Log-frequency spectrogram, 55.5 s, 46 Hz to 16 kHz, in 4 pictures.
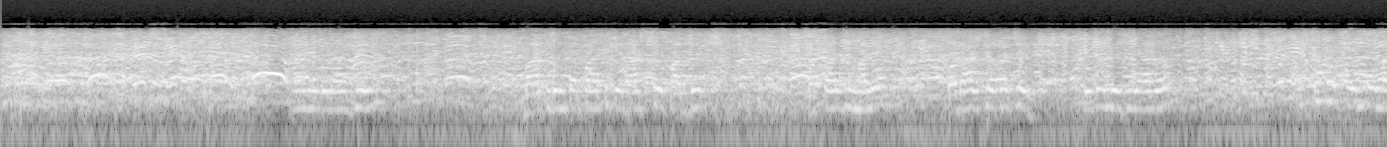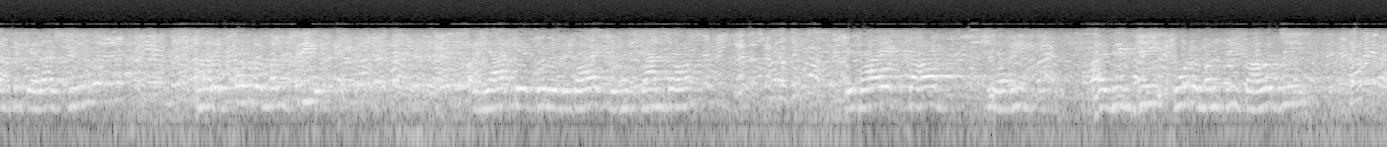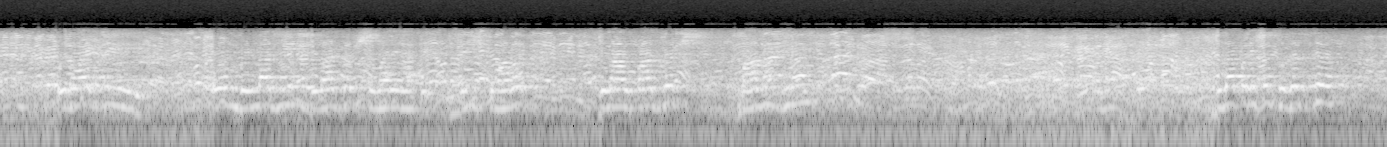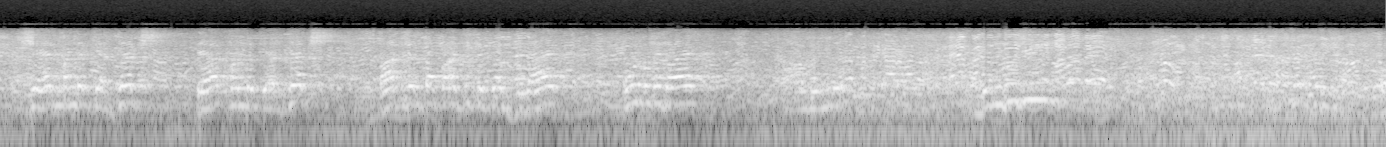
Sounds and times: Conversation: 0:00.0 - 0:55.4
Narration, monologue: 0:02.8 - 0:04.3, 0:05.1 - 0:12.2, 0:12.9 - 0:17.4, 0:18.2 - 0:37.5, 0:39.0 - 0:55.4
Female speech, woman speaking: 0:02.9 - 0:03.8, 0:05.2 - 0:07.1, 0:09.5 - 0:11.8, 0:13.1 - 0:14.9, 0:15.8 - 0:17.2, 0:18.5 - 0:20.8, 0:29.8 - 0:33.1, 0:33.7 - 0:35.9.

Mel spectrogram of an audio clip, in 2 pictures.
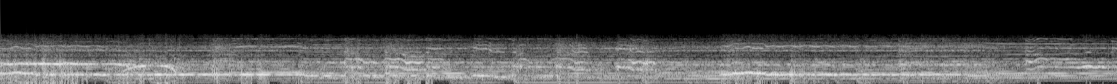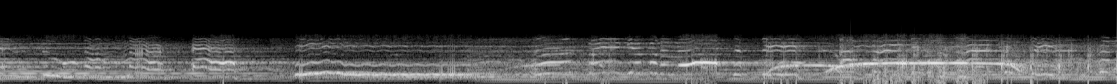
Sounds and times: Music: 0:00.0 - 0:22.3.

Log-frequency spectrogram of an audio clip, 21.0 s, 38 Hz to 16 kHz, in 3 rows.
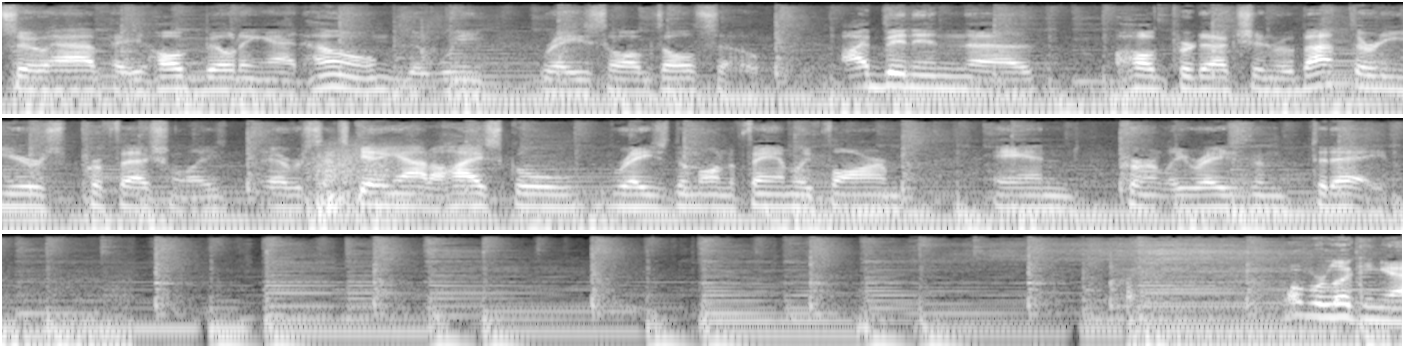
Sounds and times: Speech: 0:00.0 - 0:14.0, 0:20.4 - 0:21.0
Music: 0:00.0 - 0:21.0.

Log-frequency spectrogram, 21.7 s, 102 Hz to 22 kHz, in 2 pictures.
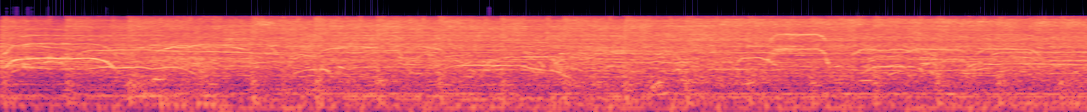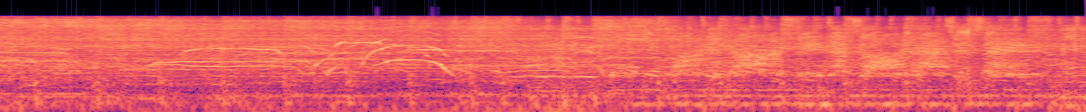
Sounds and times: Music: 0:00.0 - 0:21.7.

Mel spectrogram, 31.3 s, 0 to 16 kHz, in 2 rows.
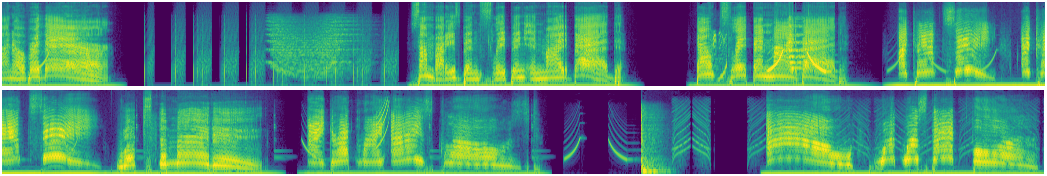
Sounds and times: Speech: 0:00.0 - 0:01.6, 0:06.2 - 0:09.4, 0:10.4 - 0:12.7, 0:13.4 - 0:19.6, 0:20.2 - 0:23.7, 0:27.1 - 0:31.2.

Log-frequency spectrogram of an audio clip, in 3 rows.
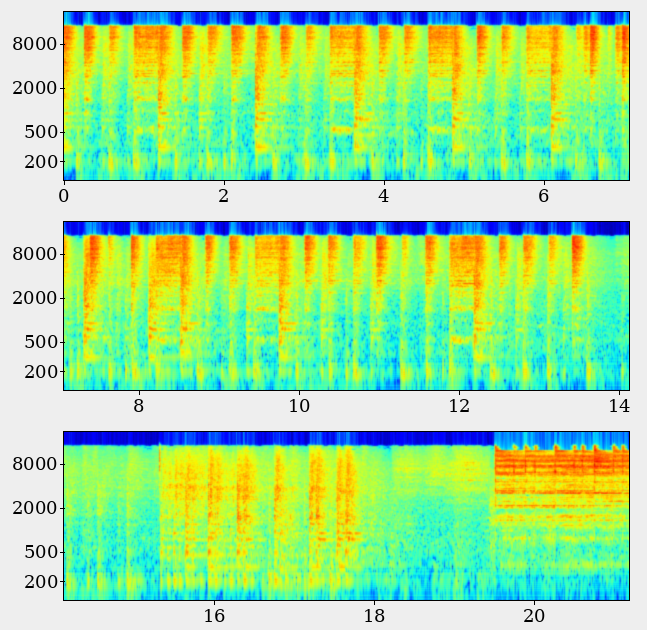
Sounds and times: Snare drum: 0:00.0 - 0:18.4
Drum kit: 0:00.0 - 0:21.1.

